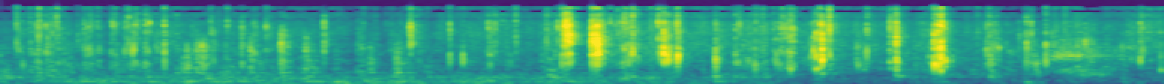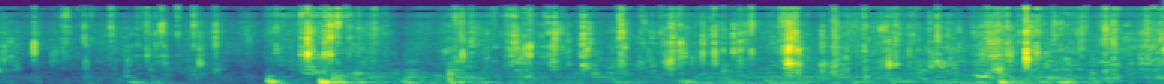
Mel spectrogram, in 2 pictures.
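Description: Crinkling of a Pokémon booster pack's foil wrapper being torn open and handled, with the cards clicking and sliding as they are flicked through. The sound comes as many irregular sharp crackles and clicks, thinning out for a few seconds in the middle.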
